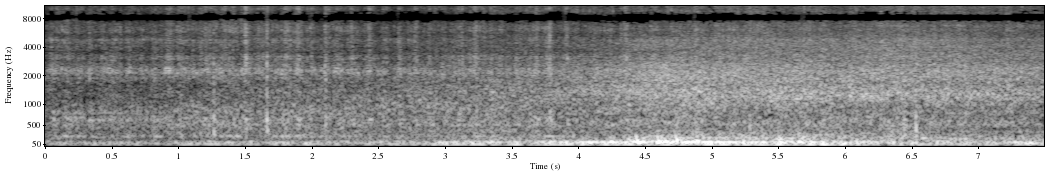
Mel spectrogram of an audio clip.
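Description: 1/10 Axial Capra rock crawler's Hobbywing Fusion SE brushless motor and geared drivetrain working as it crawls slowly over rock, swelling about three seconds in and easing off again, over a low rumble.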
